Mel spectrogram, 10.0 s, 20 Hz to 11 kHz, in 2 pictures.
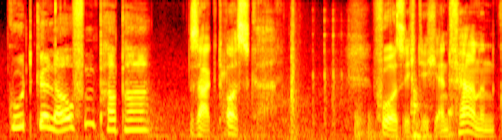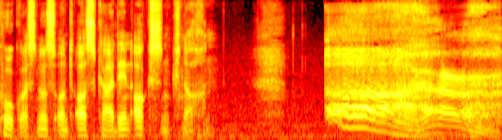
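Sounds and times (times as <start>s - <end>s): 
speech: 0.2s - 2.8s, 3.6s - 9.3s
man groaning after a tooth is pulled: 8.3s - 10.0s.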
